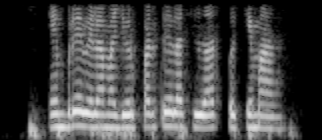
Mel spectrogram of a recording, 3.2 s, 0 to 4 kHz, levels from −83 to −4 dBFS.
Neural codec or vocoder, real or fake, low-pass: none; real; 3.6 kHz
